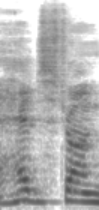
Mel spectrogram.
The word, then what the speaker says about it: headstrong: strong and teenager okay headstrong that's two words together so which part will you emphasize it's a head head is strong yes okay so it's the word head all right so uh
